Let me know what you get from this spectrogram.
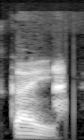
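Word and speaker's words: chi: गलत नहीं है, बट बहुत सारे लोग चाय प्रोनाउंस करते हैं, दिस इज नॉट चाय, दिस इज काई। आप चाइनीज वर्ड देखो ना, सी एच को कभी चा बोलते ही नहीं, कब बोलते हैं, ठीक है जी, ओके।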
